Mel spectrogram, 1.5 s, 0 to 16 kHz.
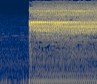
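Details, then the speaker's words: Soundbest Flash 4 power mixer with no sound output, signal cable connected to a channel: loud steady hiss with low buzz underneath from the speaker; hum disappears when the signal cable is unplugged. "Ada suara noise mengganggu Ya seperti suara ng gitu ya enggak hilang-hilang dan suaranya hilang teman-tema"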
